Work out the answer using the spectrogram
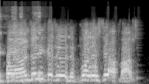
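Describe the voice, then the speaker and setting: A panelist on a call-in talk show, this man has a high-pitched, gravelly voice and speaks in rapid-fire bursts over music. Heard on a breaking-up conference call line with poor audio, he talks insistently and repeats himself in the casual chat.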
